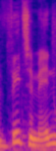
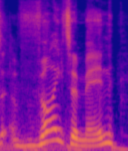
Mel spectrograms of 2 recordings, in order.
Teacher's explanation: In the UK, you'll hear vitamin with a small I, but in the US, it becomes vitamin as though it's a capital I.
